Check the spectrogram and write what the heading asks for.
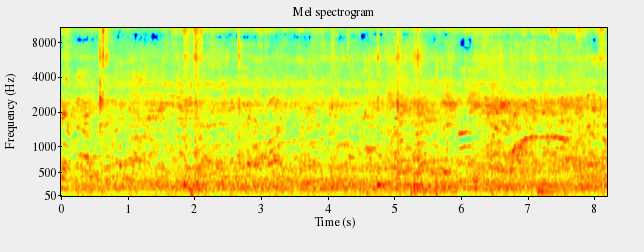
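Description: Steady babble of several people talking at once in a busy room, with a few light clicks.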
